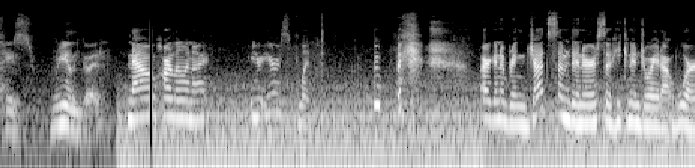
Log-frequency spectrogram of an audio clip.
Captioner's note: laughs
